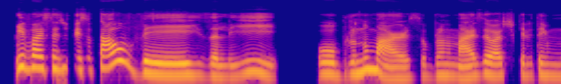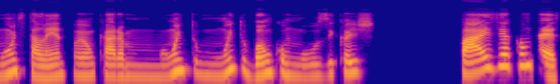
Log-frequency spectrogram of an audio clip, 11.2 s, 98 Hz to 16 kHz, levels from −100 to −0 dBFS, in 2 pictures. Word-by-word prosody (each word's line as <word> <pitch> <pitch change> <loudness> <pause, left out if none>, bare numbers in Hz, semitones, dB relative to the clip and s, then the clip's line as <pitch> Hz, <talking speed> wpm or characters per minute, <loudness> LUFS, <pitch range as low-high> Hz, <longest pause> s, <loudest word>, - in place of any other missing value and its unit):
e 285 - +5
vai 265 -1 +4
ser 250 +1 -2
difícil 235 -1 -6
talvez 175 - +4
ali, 160 +3 -5 0.4
o 180 +1 0
Bruno 185 +6 -2
Mars, 140 - +1
o 160 - -11
Bruno 165 +2 -8
Mars 150 +2 -1
eu 180 -2 +2
acho 165 0 -4
que - - -7
ele 165 -1 -10
tem 170 +1 -6
muito 180 +7 -6
talento, 155 -1 -3
é 165 -1 -4
um 160 - -6
cara 155 -2 0
muito, 155 +8 -6
muito 185 +8 -6
bom 170 +1 +1
com 200 0 -4
músicas, 175 +5 -7 0.9
faz 205 +8 +8
e - - +1
acontece. 295 - +2
175 Hz, 160 wpm, -22 LUFS, 160-210 Hz, 0.9 s, faz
